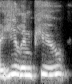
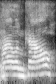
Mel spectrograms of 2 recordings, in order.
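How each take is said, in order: First: It is said in a Scottish accent. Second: It is said in a plain, non-Scottish accent.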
